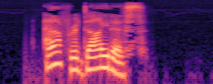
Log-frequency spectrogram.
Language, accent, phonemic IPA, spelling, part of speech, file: English, US, /æfɹəˈdaɪtəs/, Aphroditus, proper noun, En-us-Aphroditus.ogg
- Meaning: A male Aphrodite, from Cyprus, represented as a herm with a phallus, who in later mythology became known as Hermaphroditus, the son of Hermes and Aphrodite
